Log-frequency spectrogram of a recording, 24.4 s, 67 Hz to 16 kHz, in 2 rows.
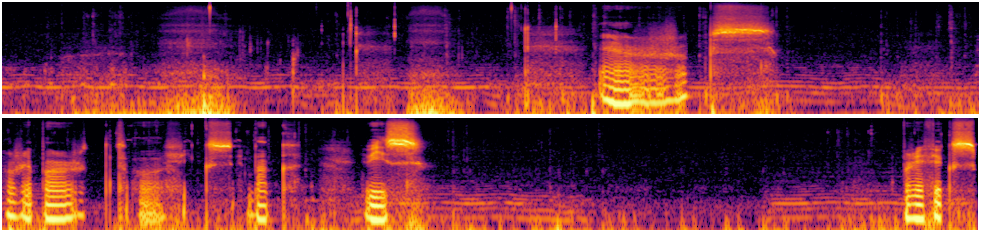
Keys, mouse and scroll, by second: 0.9 ctrl+n, 1.2 alt+^, 1.7 ctrl+s, 1.9 ctrl+p, 2.0 Return, 4.1-8.2 typing, 11.0-16.7 typing, 17.9 ctrl+a, 18.0 ctrl+k, 18.4 ctrl+p, 18.8 Return, 18.8 ctrl+p, 19.2 ctrl+y, 19.7 ctrl+n, 19.9 ctrl+n, 20.3 ctrl+a, 20.7 ctrl+k, 21.2 ctrl+p, 21.7 ctrl+p, 22.5-24.4 typing.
